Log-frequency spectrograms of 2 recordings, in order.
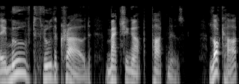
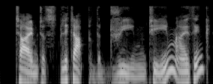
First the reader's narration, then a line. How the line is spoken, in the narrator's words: he sneered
